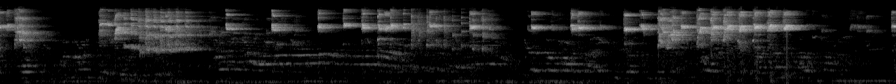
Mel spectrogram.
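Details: Lovebird song: dense bursts of shrill, high chirps and squeaky notes in fast runs separated by short pauses, with faint lower whistled tones running beneath the chatter.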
